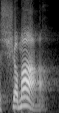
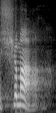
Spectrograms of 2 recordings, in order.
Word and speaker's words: Shema: This is known as the Shema, not Shema, Shema is how it's pronounced. This is known as the Shema.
